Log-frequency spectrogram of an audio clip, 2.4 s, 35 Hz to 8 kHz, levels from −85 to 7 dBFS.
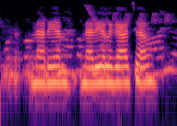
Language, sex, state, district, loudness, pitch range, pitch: Hindi, female, Jharkhand, Sahebganj, -14 LUFS, 225-245 Hz, 230 Hz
